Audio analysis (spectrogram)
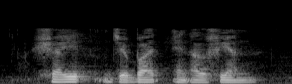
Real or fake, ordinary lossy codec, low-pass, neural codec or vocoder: real; MP3, 24 kbps; 5.4 kHz; none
